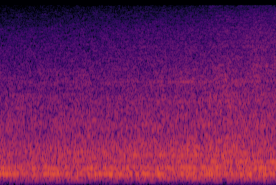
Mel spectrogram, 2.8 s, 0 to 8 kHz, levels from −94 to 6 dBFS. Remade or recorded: recorded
